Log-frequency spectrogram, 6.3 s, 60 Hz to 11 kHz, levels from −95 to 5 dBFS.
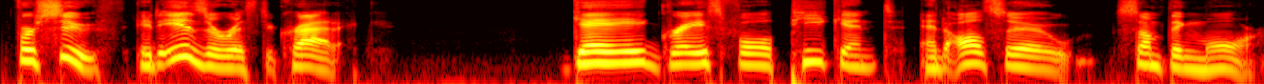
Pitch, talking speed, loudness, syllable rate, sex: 190 Hz, 105 wpm, -20 LUFS, 4.4 syllables/s, female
